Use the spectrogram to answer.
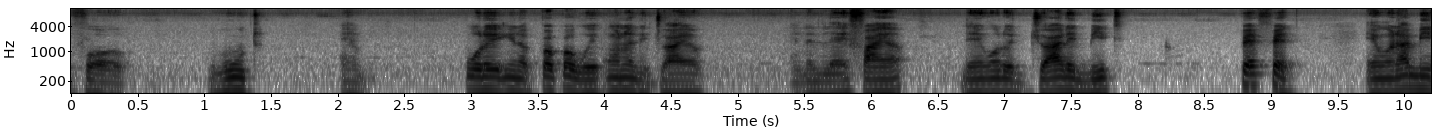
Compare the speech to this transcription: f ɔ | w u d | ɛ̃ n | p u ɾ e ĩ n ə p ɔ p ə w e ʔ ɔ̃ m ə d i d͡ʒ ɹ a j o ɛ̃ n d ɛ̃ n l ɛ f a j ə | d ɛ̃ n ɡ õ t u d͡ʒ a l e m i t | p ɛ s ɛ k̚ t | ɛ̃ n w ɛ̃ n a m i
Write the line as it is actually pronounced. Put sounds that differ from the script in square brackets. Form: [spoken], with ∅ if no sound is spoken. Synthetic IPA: f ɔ | w u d | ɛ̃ n | p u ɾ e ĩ n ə p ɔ p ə w e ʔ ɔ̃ [n] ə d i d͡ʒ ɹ a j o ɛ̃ n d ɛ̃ n l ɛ f a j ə | d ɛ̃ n ɡ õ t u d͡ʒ a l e m i t | p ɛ [f] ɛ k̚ t | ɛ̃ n w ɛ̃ n a m i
